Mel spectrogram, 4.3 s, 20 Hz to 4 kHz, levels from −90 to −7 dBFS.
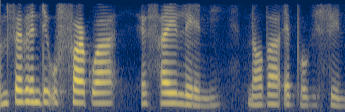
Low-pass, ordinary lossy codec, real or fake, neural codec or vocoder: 3.6 kHz; none; fake; codec, 16 kHz, about 1 kbps, DyCAST, with the encoder's durations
